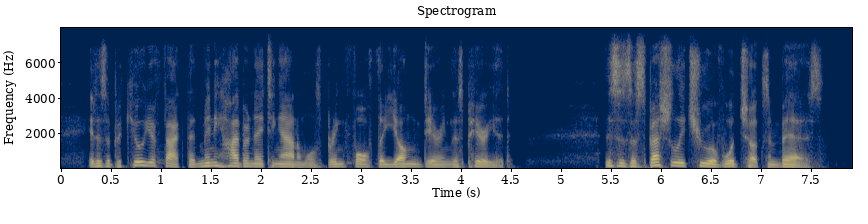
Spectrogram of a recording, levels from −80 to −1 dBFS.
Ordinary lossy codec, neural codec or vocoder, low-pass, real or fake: Opus, 16 kbps; none; 7.2 kHz; real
